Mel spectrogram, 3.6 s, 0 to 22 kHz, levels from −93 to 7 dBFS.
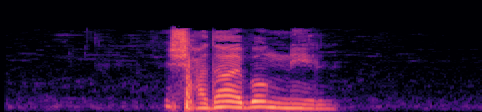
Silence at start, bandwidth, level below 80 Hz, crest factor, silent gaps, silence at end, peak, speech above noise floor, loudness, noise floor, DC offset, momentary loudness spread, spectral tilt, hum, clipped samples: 1.25 s; 8 kHz; -50 dBFS; 20 dB; none; 1.1 s; 0 dBFS; 50 dB; -17 LUFS; -67 dBFS; under 0.1%; 16 LU; -4.5 dB/octave; none; under 0.1%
